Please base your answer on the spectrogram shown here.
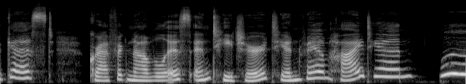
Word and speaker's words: Thien Pham: You told me how to say it and I said it wrong. You still said it right. All right. You said it right. Tinfam is perfect.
